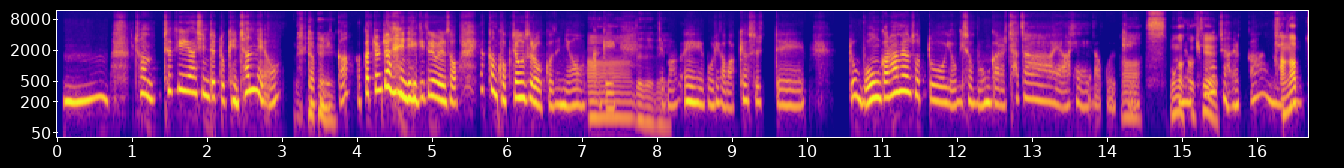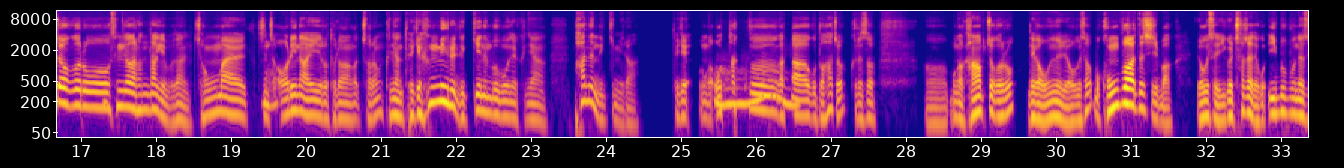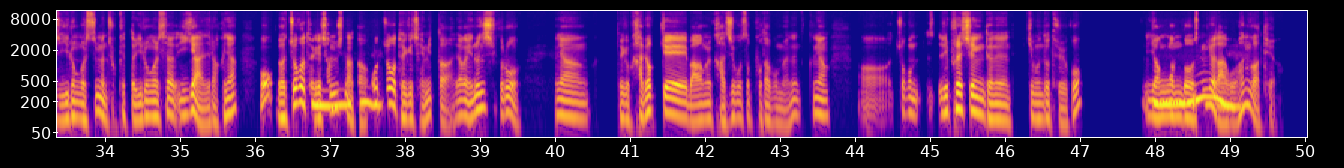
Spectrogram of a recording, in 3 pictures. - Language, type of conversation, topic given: Korean, podcast, 창작할 때 꾸준히 지키는 루틴이나 습관이 있으시면 알려주실 수 있을까요?
- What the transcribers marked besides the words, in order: other background noise; laughing while speaking: "네"; laughing while speaking: "전에"; in English: "리프레싱되는"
